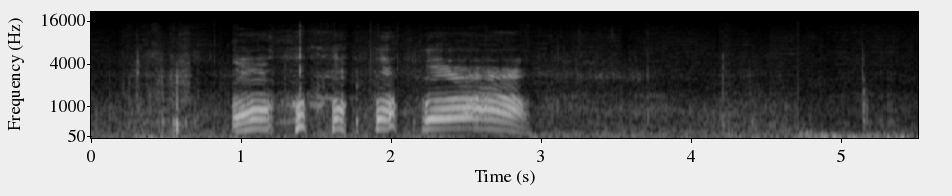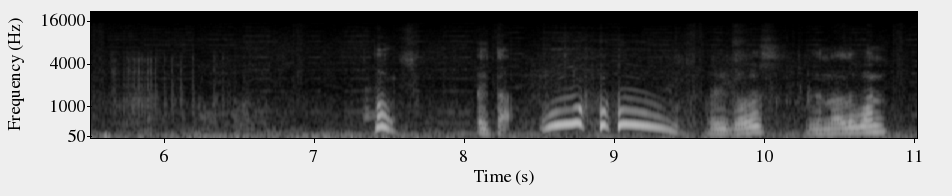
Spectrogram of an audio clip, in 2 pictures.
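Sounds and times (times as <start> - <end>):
wind rumble: 0.0 - 11.0
microphone handling noise: 3.0 - 7.2.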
